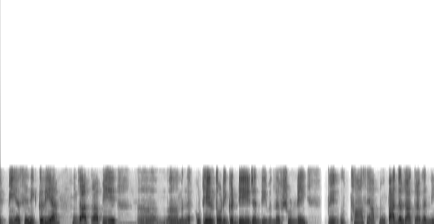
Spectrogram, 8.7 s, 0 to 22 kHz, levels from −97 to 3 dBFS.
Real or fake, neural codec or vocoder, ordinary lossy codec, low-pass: fake; vocoder, 24 kHz, 100 mel bands, Vocos; none; 5.4 kHz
